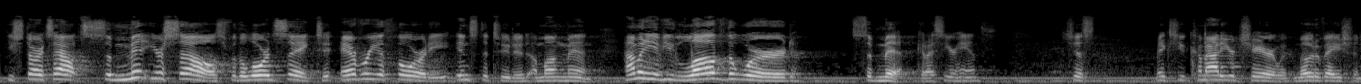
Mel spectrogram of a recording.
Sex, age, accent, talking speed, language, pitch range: male, 50-69, American, 170 wpm, English, 145-230 Hz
